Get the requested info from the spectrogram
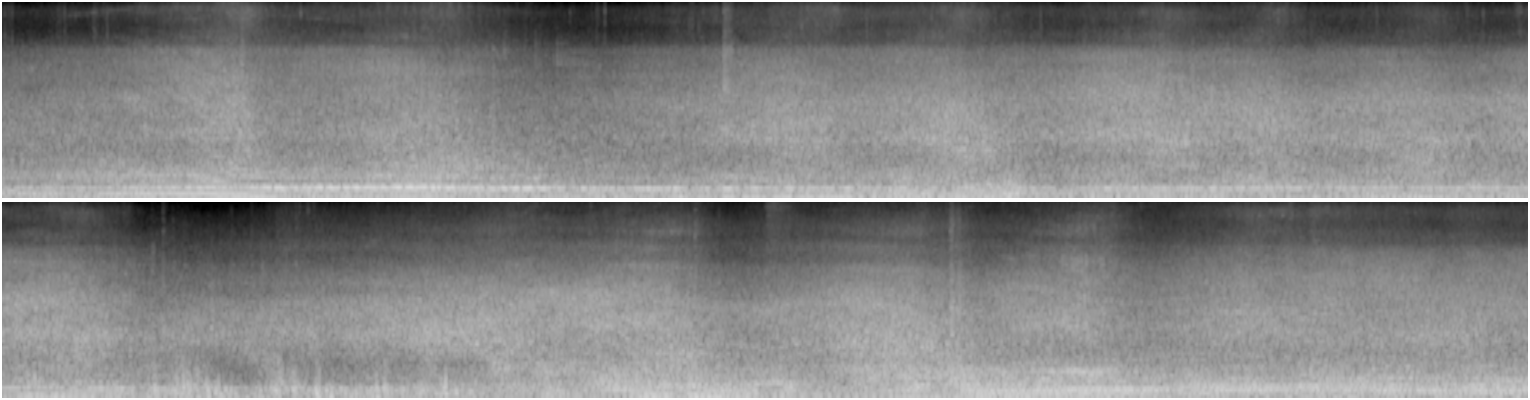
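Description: Road traffic on a busy multi-lane city street: cars and buses passing close by, a continuous mix of engine and tyre noise that swells and eases as vehicles go past.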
